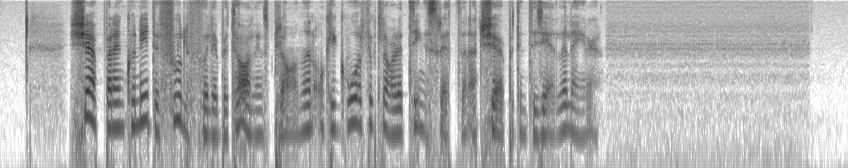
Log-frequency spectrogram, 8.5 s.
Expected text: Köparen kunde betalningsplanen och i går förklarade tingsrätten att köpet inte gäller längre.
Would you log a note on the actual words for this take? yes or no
yes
